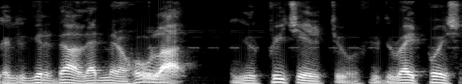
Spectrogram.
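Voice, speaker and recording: The voice moves at a fairly quick pace with a dark, mellow tone and lively intonation. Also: man, very deep, low pitch for a man. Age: 80s+. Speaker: grandfather. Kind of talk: interview answer.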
